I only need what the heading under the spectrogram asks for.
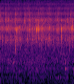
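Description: water running

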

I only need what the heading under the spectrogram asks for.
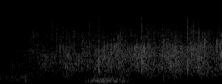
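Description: audience applause

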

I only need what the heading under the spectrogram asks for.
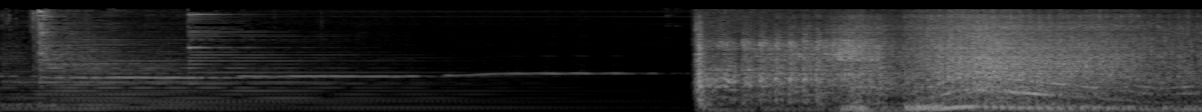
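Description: sports car engine revving

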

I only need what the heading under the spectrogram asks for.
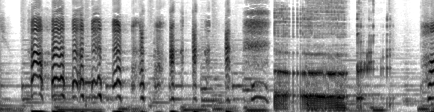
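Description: burp

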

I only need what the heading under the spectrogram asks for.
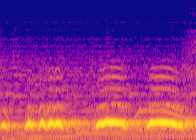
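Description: owl hooting

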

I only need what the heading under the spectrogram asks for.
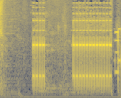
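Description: telephone ringing

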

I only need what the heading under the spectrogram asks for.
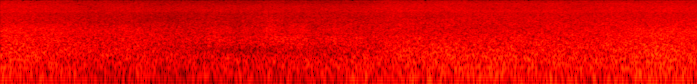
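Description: ocean waves

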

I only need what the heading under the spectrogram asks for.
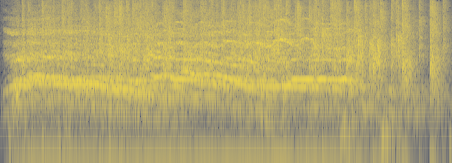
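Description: audience cheering and applauding

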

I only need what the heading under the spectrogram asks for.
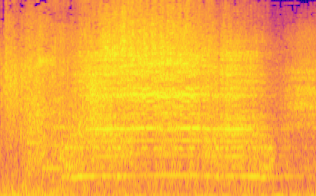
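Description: dinosaur roar sound effect

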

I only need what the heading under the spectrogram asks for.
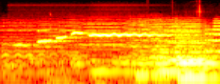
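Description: whistling a melody

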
